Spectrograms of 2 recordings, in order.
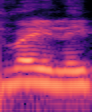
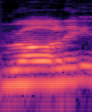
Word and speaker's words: Raleigh: You'll know, Lou, in England it's pronounced Rayleigh, but I assume in the States it's pronounced Raleigh.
